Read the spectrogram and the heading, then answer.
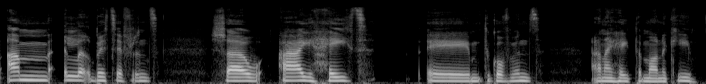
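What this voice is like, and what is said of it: Liverpudlian Scouse accent. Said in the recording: “that accent, it is Liverpudlian ... Or Scouser.”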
